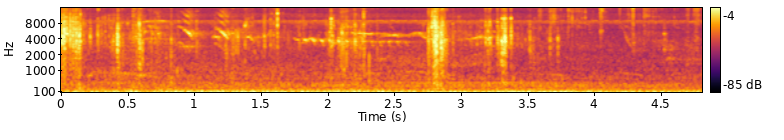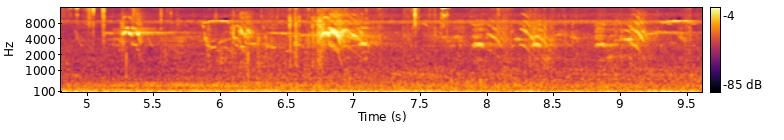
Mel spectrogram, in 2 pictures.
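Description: Birds chirping on and off over a faint, steady low hum, with a couple of sharp clicks about three seconds in.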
